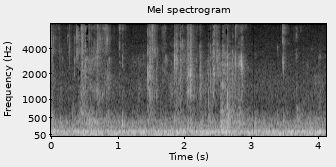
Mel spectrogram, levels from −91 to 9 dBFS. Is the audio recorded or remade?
recorded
